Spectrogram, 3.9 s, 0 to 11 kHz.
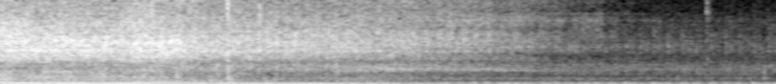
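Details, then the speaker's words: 1977 VW Brasília 1600 air-cooled after cylinder-head repair, Solex 32 carburetor with 28 mm venturi on old 34 mm base, stock cam and compression, tuned for full throttle without bogging: hard pull with strong even drone, pitch easing off without stumble; normal acceleration. "Então essa configuração que eu fiz aqui ela é uma configuração visando o desempenho você pode atolar o pé com vontade que ele não vai embolar ele vai funcionar retinho pelo menos a expectativa é essa"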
